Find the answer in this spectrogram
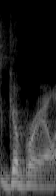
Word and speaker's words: Gabriel: It's Gabriel. Actually, it's Gabriel, spelled like Gabriel.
